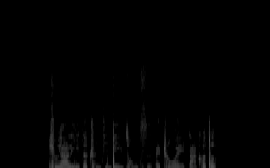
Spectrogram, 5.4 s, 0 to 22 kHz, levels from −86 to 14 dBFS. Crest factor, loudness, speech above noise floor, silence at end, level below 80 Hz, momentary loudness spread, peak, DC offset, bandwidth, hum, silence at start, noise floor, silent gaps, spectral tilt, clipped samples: 28 dB; -61 LUFS; over 28 dB; 0.9 s; under -90 dBFS; 8 LU; -36 dBFS; under 0.1%; 16.5 kHz; none; 0.95 s; under -90 dBFS; none; -3.5 dB/octave; under 0.1%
